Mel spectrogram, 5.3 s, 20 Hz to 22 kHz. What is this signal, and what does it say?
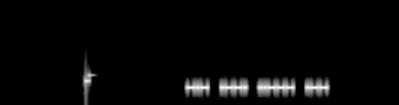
Morse code, heard as a keyed tone, about 40 wpm, spaced as for 29 wpm, 700 Hz. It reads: KP2W
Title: USA Call Signs - 4 Characters - 2x Character Spacing - 40wpm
